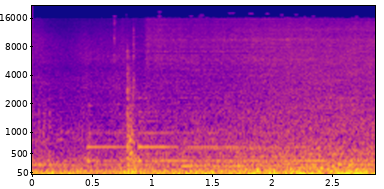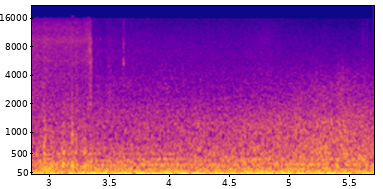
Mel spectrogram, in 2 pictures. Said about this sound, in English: Breathe in, relax. Listen to the ocean. We all started there under the waves.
